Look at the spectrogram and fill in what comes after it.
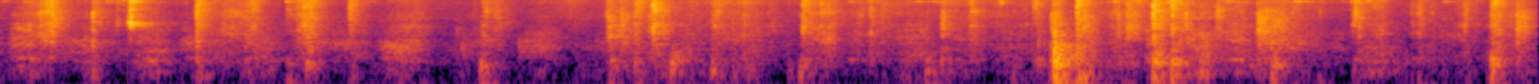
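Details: Indoors, a giant German Shepherd in a home mounts what is billed as a vicious attack; choppy, close, uneven bursts with one loud burst near the middle.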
